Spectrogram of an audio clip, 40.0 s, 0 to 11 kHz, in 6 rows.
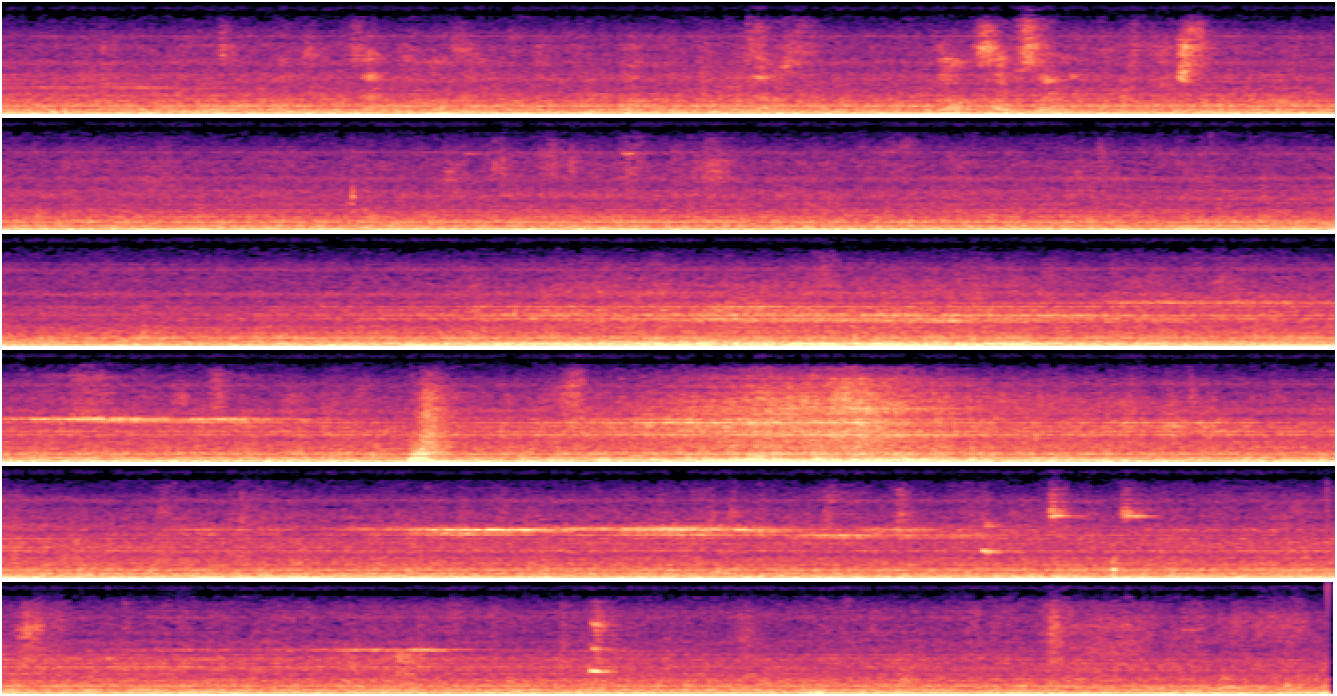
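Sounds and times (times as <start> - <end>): constant low hum: 0.0 - 39.9
train low rumble: 0.0 - 39.9.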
